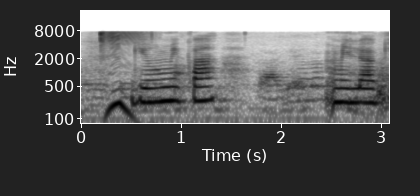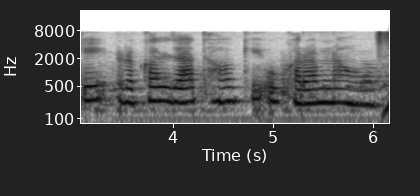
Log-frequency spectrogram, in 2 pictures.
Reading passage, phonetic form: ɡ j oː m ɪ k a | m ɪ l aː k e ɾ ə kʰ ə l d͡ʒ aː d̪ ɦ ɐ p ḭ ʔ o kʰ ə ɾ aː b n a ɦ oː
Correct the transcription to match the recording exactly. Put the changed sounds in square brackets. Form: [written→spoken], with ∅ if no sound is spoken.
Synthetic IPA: ɡ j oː m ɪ k a | m ɪ l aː k e ɾ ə kʰ ə l d͡ʒ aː [d̪→t̪] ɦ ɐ [p→k] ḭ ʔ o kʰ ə ɾ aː b n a ɦ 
